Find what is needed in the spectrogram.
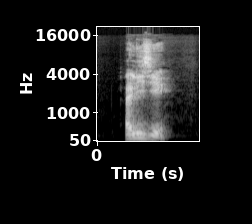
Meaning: alternative form of alisier
- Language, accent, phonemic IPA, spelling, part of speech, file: French, France, /a.li.zje/, alizier, noun, LL-Q150 (fra)-alizier.wav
